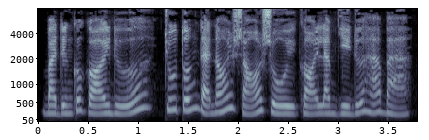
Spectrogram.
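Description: Woman reading as a weary granddaughter, young, pleading, mid-pitched. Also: fairly quick, a little mellow, dry recording, studio quality, lightly acted. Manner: pleading, tired sigh.

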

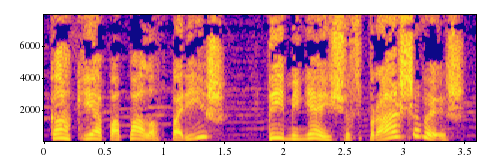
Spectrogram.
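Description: A man voicing a shrill, indignant young woman. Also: very animated, moderate pace, a little mellow, faint music behind. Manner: shrill, tearful, protesting.

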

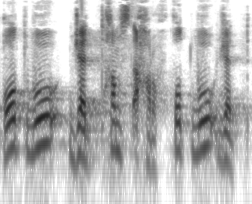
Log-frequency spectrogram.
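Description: Teaching Quran recitation over the radio, a man with a high-pitched, slightly mellow voice asks and answers his own questions while slowly repeating words to show how they're pronounced. The recording sounds muffled.

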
